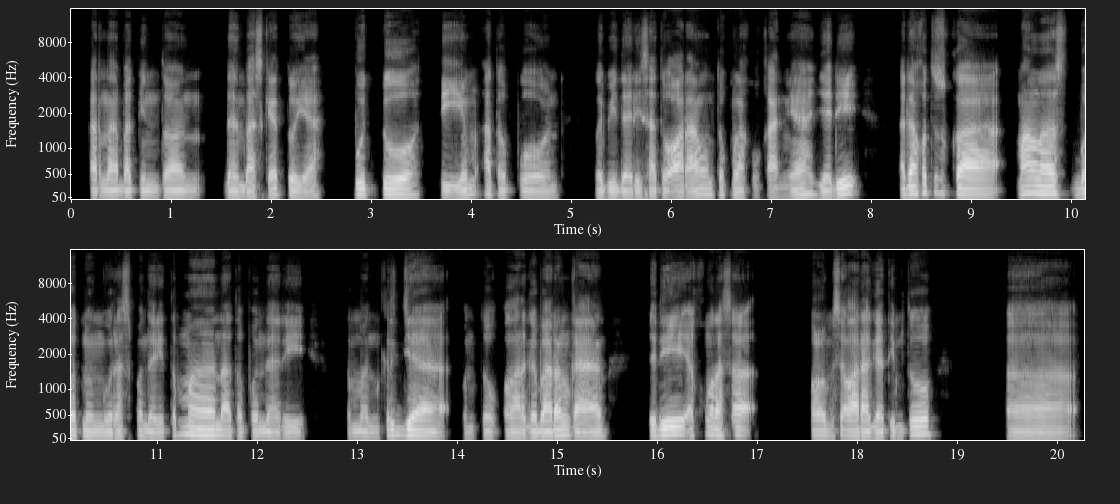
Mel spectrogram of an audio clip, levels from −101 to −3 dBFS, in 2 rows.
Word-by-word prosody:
karena 100 -1 0
badminton 95 0 -2 0.2
dan 95 -1 -1
basket 105 +6 -2
tuh 90 -2 0
ya 90 +3 -3 0.3
butuh 110 -3 +2 0.2
tim 100 +5 -1
ataupun 95 -5 -4 0.4
lebih 100 0 -2
dari 95 0 0
1 95 -2 -2
orang 90 +5 +3
untuk 110 - -7
melakukannya, 90 +5 -2
jadi 110 +8 +2 0.3
kadang 130 0 +3
aku 155 - 0
tuh 140 - -4
suka 105 -4 +4 0.2
malas 130 -1 +4
buat 105 -2 -1
nunggu 100 -1 -1
respon 100 +2 -5
dari 90 -1 -3
teman 120 -3 +3
ataupun 100 0 -3
dari 90 0 -3 0.4
teman 95 -2 -4
kerja 110 -4 +2 0.2
untuk 90 0 -8
olahraga 95 0 0
bareng 110 +5 +4
kan. 95 0 +2 0.5
Jadi 130 +6 +6
aku - - -8
ngerasa 130 +3 +1 0.6
kalau 105 -1 0
misalnya 105 +1 -1
olahraga 95 -1 +2
tim 95 -1 -6
tuh, 135 +1 +4 0.8
eee, 90 -2 -2
100 Hz, 125 wpm, -24 LUFS, 95-110 Hz, 0.8 s, Jadi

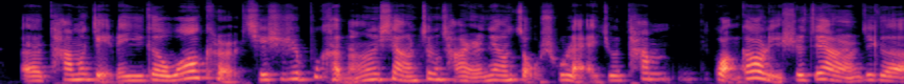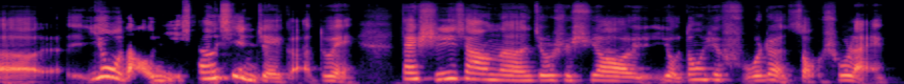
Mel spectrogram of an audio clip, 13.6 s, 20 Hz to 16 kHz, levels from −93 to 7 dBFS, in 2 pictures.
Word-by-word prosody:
呃， 190 - -1
他 230 +5 -2
们 235 0 0
给 - - -1
了 175 - -9
一 195 +1 0
个 215 +2 +1
walker， 265 +10 +2
其 225 -1 -3
实 230 +2 -7
是 265 - -2
不 235 +6 -9
可 - - -1
能 230 +3 -3
像 230 -6 -1
正 240 +2 -3
常 230 -5 -3
人 170 0 -3
那 215 - -3
样 215 +1 -1
走 200 - -3
出 220 - -7
来， - - 0
就 200 - -4
他 250 +6 -5
们 245 +1 -12 0.3
广 - - +4
告 295 +2 +6
里 250 - 0
是 215 - -1
这 255 +4 0
样 230 -5 +3
儿 165 0 -2
这 220 - -5
个 345 - +1 0.4
诱 335 +1 +7
导 - - +4 0.2
你 - - -6
相 280 +2 +3
信 310 - +4
这 160 -4 0
个， - - -7 0.2
对。 390 - -1 0.3
但 265 -1 +4
实 260 -3 -2
际 275 +2 +4
上 245 -5 +2
呢， 200 -2 0
就 205 +1 +1
是 205 -1 -4
需 195 +3 -8
要 185 -4 +3
有 350 +5 -4
东 230 0 -2
西 220 -1 -3
扶 195 -2 -5
着 220 +1 -1
走 - - -6
出 415 -1 -1
来。 370 -2 -1
230 Hz, 285 characters per minute, -22 LUFS, 200-275 Hz, 0.4 s, 诱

